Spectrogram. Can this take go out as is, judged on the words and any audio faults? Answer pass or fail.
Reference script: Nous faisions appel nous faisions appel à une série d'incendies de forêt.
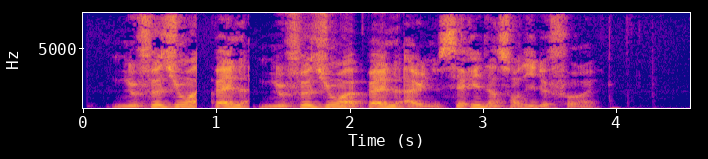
fail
